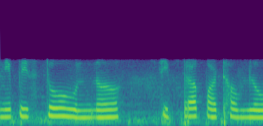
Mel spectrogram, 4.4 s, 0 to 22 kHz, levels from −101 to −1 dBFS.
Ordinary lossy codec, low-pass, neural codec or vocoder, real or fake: none; 3.6 kHz; codec, 24 kHz, 0.9 kbps, WavTokenizer, medium speech release version 1; fake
